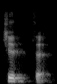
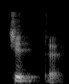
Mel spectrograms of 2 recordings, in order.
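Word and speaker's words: citta: mind in Pali is chitta. Although it is letter C, it doesn't pronounce as K, like a cake. It's pronounced as ch, as in chair.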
